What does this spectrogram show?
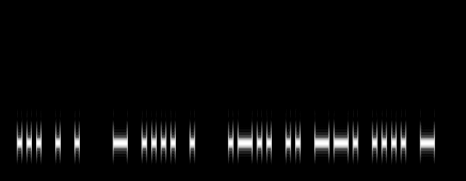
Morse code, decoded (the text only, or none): SEE THE LIGHT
